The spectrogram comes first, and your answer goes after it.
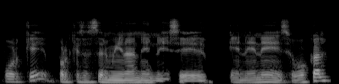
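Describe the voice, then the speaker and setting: Teacher, male, low voice, patient explanatory delivery, leans on filler phrases. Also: very animated, normal speed. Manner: explanatory, repeats "en este caso" as a filler. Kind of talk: recorded grammar lesson.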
